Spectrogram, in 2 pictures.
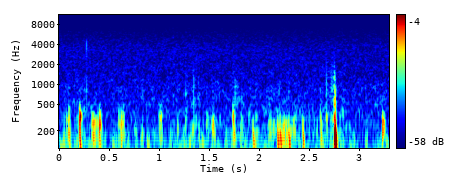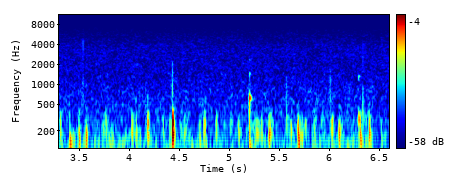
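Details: While eating a burger and fish fries with self-described upset digestion, new microphone picks up faint continuous low bubbling and frequent small gurgles with a few louder pops over light static; active bowel sounds (borborygmi).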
